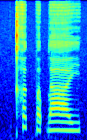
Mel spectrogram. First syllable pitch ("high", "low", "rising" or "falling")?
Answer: high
